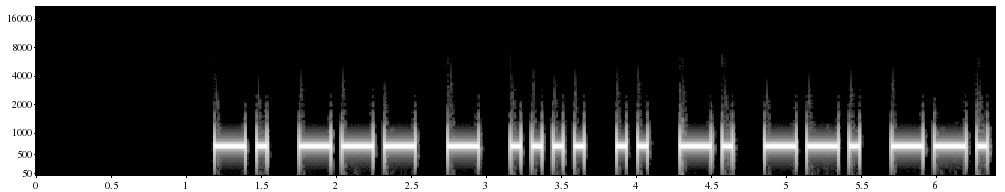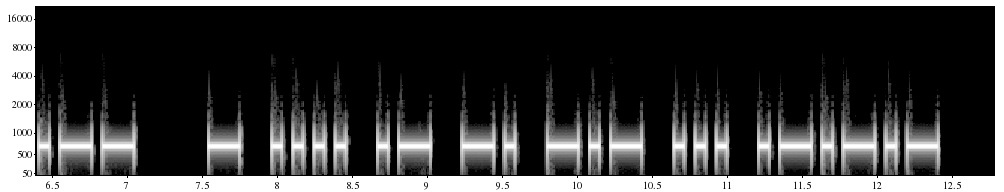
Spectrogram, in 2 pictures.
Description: Morse code, heard as a keyed tone, about 17 wpm, 700 Hz. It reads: NOTHING, THANKS.
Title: Sentences from Top 1000 Words - Review Part 3 - 17wpm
